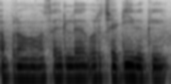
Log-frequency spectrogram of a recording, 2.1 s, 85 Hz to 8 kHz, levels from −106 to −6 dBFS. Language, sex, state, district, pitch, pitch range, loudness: Tamil, male, Tamil Nadu, Kanyakumari, 115 Hz, 110-115 Hz, -13 LUFS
